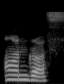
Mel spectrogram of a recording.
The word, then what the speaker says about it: onerous: ये जो वर्ड है इसको हम प्रोनाउंस करेंगे ऑनरस।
